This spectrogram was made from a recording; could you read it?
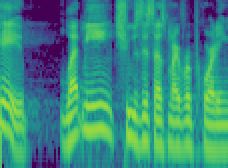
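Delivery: ordinary delivery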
